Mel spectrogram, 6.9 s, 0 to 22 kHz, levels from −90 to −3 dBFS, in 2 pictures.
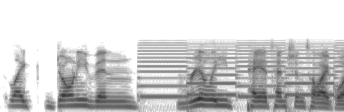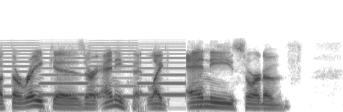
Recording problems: high frequencies cut off; noticeable; nothing above 5.5 kHz
siren; noticeable; from 1.5 to 5.5 s; peak 8 dB below the speech

